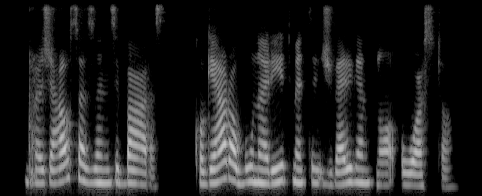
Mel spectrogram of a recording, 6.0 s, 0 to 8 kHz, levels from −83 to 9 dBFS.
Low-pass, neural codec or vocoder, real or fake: 7.2 kHz; codec, 16 kHz, 0.9 kbps, LongCat-Audio-Codec; fake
